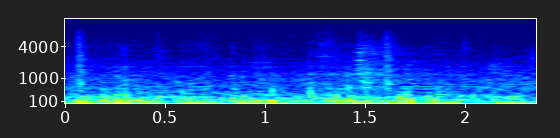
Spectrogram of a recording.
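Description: Wind gusts buffet the microphone outdoors in Tallinn, Estonia, producing a continuous low rumbling blow with uneven surges throughout a short moment, with no voices.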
